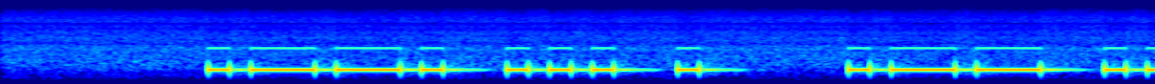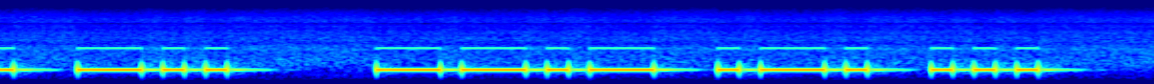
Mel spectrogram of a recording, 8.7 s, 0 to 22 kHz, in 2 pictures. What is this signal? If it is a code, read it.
Morse code, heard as a keyed tone, machine-sent, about 15 wpm, 690 Hz, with room echo. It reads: PSE WID QRS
